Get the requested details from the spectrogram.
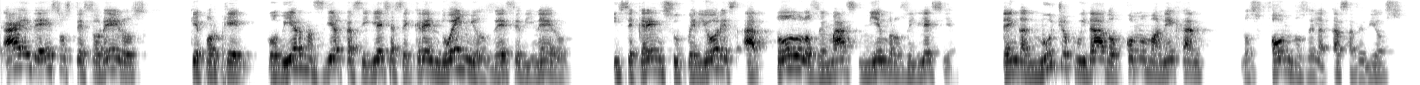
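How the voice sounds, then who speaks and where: Male pastor, sermon delivery, emphatic rises and soft drops, somewhat high pitch, muffled recording. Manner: emphatic preaching with rising bursts and soft drops. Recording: dull, muffled lo-fi audio.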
